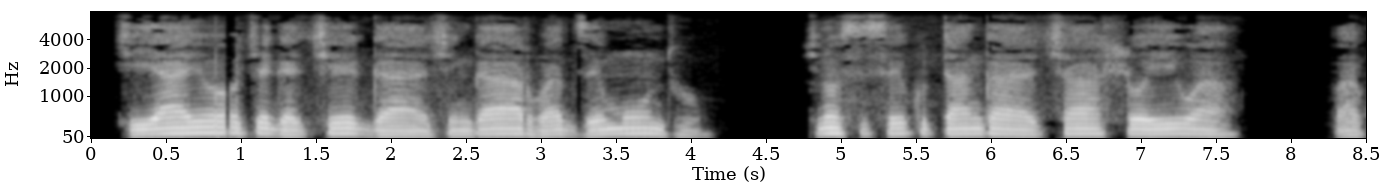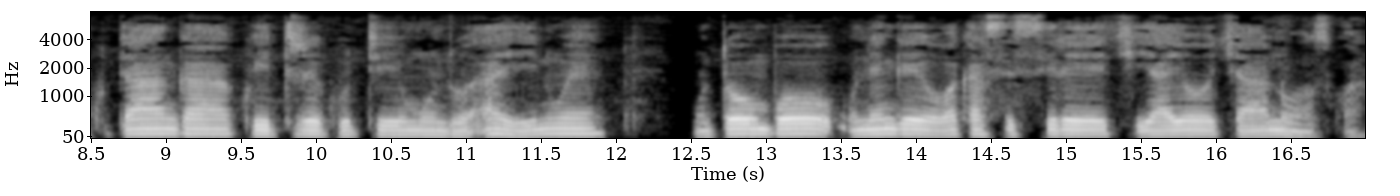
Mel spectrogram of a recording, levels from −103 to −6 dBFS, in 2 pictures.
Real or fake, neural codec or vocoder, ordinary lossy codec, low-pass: real; none; MP3, 32 kbps; 7.2 kHz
